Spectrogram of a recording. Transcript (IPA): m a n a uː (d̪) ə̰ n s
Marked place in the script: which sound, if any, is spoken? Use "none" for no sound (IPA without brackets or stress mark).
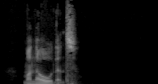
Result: d̪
